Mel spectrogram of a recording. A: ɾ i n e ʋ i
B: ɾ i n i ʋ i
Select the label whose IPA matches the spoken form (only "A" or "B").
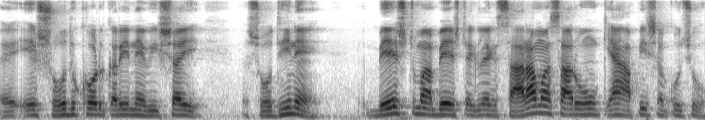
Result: A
